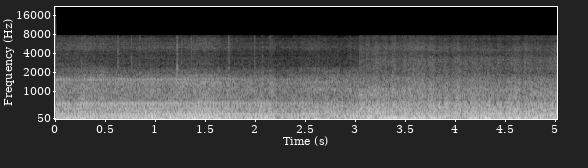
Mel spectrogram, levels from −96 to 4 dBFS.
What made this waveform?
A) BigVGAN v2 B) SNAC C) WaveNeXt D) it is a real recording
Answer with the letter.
D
